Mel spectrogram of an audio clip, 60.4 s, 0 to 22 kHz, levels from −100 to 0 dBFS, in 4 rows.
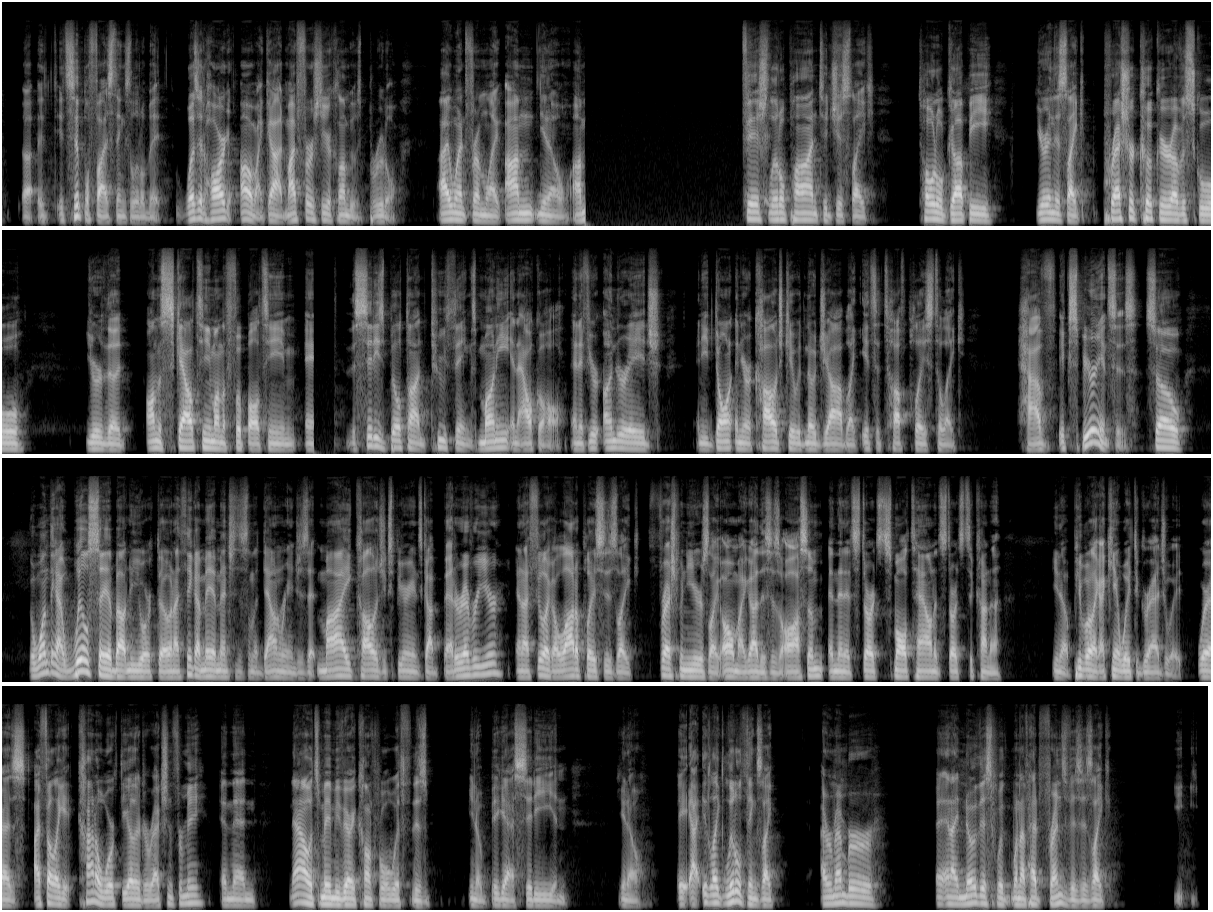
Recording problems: audio cutting out; at 7.5 s for 2 s and at 19 s

